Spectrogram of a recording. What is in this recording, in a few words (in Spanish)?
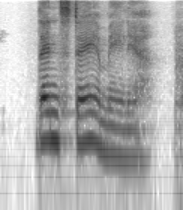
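Voice Acting, Spanish, female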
